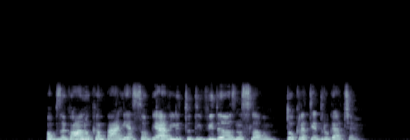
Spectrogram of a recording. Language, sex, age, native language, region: Slovenian, female, 18-29, Slovenian, Gorenjska region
